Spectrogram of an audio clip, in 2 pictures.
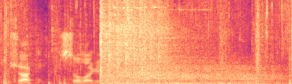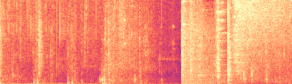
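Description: Glass shatters and shards clatter to the floor.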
